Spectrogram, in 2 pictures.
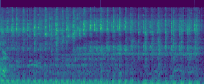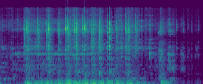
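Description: Air-cooled flat-four engine of a VW Beetle running with a fast, even beat. The sound drops away briefly about four seconds in, comes back, then fades near the end.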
